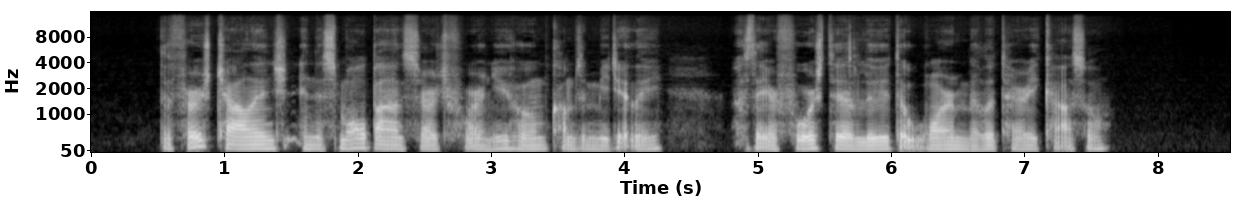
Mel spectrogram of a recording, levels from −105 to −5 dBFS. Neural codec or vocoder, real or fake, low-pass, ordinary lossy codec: vocoder, 44.1 kHz, 128 mel bands, Pupu-Vocoder; fake; 14.4 kHz; none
